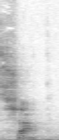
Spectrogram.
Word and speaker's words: scop: SC sounds like SH, so you pronounce scop as shop.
